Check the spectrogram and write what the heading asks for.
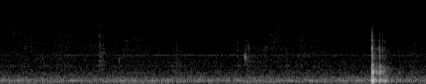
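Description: Water poured from a plastic watering can onto the potting soil of a snake plant, a faint trickle over a steady low room hum. A short, loud thump near the end.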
